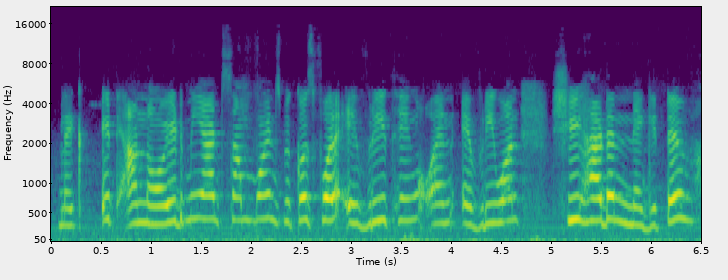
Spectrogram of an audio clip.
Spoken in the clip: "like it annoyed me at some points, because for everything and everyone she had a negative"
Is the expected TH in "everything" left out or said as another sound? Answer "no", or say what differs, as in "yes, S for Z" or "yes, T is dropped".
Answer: yes, T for TH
